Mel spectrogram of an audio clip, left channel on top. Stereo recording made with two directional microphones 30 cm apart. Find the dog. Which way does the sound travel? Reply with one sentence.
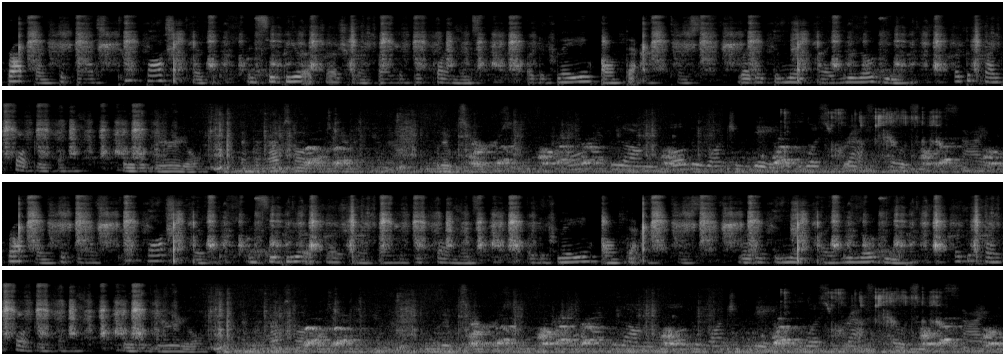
You can hear the dog stay put.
